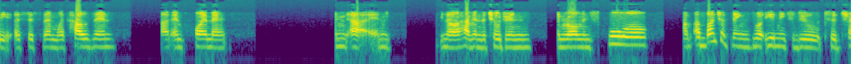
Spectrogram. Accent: Jamaica; moved away; I'm also an immigrant. I'm from Jamaica.

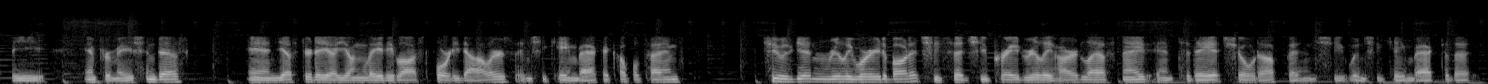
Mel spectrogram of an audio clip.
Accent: Menominee, United States; I am from Menominee.

